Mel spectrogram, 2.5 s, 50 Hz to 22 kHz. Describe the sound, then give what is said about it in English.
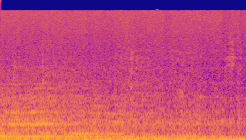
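A car engine roars loud at full throttle with downshifts, a steady heavy drone with a deep low rumble and a held tonal whine, no voices over it; the car has a 7,100 rpm redline. “Full throttle. Downshifts. We've got a 7100 red line. Oh, that's a good shift.”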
